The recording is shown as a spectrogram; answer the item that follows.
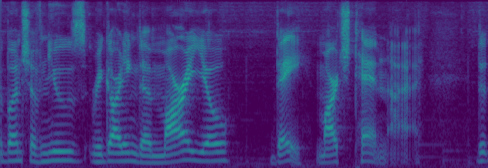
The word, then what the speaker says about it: Mario: That's like if you call Mario Mayrio. It's like, "No, he's not Mayrio, it's Mario." Got to say it right.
